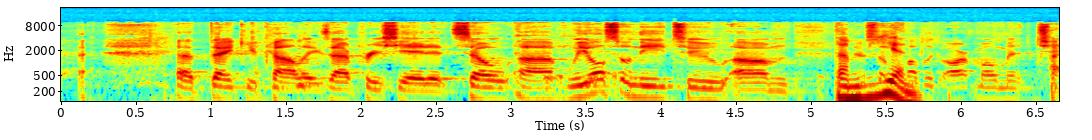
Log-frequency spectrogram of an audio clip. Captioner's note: laughter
